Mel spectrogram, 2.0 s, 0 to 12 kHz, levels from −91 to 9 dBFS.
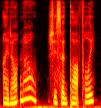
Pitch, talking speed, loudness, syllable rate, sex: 205 Hz, 175 wpm, -18 LUFS, 4.8 syllables/s, female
